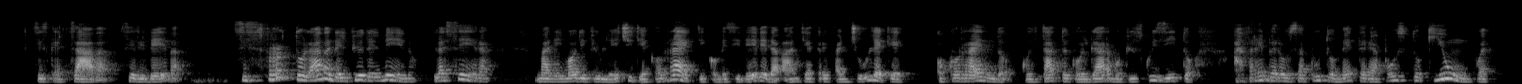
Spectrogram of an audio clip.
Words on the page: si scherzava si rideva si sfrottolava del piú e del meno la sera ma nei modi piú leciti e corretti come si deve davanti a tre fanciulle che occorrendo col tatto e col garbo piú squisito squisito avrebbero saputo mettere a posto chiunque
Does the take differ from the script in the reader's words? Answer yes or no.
yes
